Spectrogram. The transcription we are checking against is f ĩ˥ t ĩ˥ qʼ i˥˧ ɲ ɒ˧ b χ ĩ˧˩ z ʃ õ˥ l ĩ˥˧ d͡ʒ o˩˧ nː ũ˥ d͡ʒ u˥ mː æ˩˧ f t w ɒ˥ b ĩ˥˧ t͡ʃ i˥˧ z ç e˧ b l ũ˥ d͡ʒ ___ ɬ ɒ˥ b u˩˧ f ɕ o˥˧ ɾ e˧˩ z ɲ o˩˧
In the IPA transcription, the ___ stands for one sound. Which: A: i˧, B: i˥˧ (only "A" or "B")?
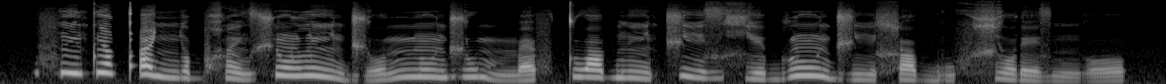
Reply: B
